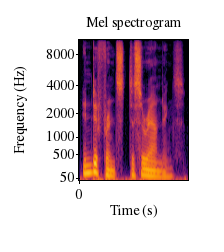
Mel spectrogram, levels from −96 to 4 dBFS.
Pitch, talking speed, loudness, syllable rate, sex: 100 Hz, 110 wpm, -18 LUFS, 6.0 syllables/s, male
